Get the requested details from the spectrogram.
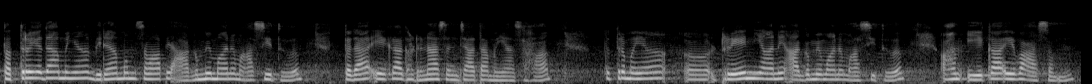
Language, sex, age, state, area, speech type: Sanskrit, female, 18-30, Gujarat, rural, spontaneous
